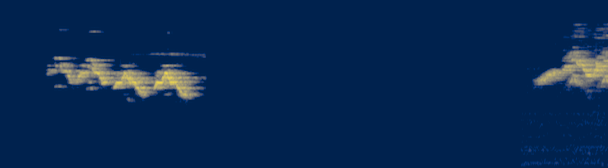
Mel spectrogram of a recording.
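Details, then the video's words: Veery singing a descending, spiralling fluty phrase of about one and a half seconds. A long silence follows, then another phrase begins, higher and rising. Background is clean. "Veery Bird Song, Sound, Call, Chirp, Melody - Zorzalito Rojizo Canto - Catharus Fuscescens"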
